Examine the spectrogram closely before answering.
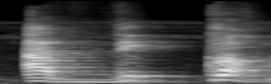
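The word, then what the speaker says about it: الذكر: Nah itu masuk kepada yang af'alah, maka bacanya yukhfiyani adzikroh. Makanya jangan zikr-zikr begitu ya. Tidak bisa dibela kalau ini kesalahannya ya. Yukhfiyani misalnya imam dan makmum samar gitu. Terus zikrin jadi apa?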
